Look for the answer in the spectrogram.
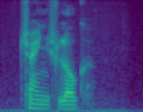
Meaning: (noun) A log that records changes between versions, as in source control; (verb) To record in a changelog
- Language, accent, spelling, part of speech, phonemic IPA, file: English, UK, changelog, noun / verb, /ˈtʃeɪndʒˌlɒɡ/, En-uk-changelog.ogg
